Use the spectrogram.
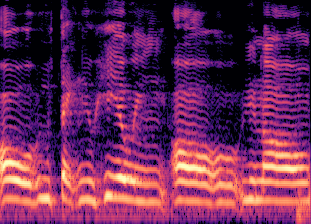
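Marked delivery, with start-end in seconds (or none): none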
